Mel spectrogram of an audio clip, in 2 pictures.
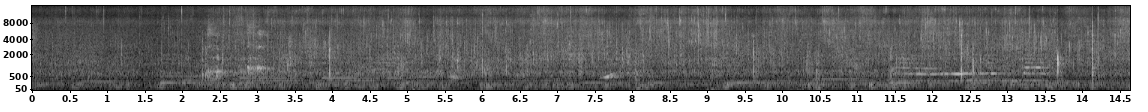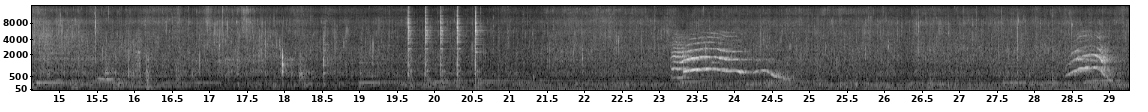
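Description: Lamb, onions and carrots sizzling in a cast-iron pot over coals, stirred with a wooden spoon. About two-thirds through there is a quick run of clicks, then a short pitched sound that rises and falls, with a second one near the end.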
